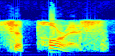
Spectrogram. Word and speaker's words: Sepphoris: This is the famous site of the ancient city of Sepphoris. Some people pronounce it Sepphoris.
